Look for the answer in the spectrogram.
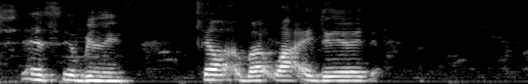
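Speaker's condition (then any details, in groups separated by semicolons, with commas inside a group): Cerebral palsy; uses wheelchair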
